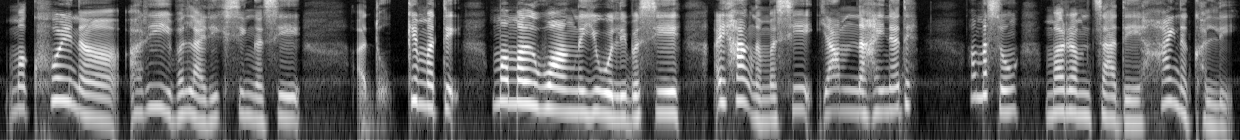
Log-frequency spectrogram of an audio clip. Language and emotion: Manipuri, disgusted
